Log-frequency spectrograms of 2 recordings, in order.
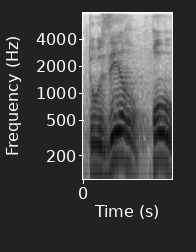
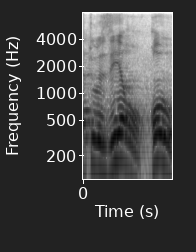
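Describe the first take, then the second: The two takes are said the same way.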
